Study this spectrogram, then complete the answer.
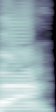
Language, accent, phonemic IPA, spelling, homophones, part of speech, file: French, Quebec, /tã/, temps, tan / tans / tant / taon / t'en, noun, Qc-temps.ogg
- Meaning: 1. time (in general) 2. weather 3. tense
